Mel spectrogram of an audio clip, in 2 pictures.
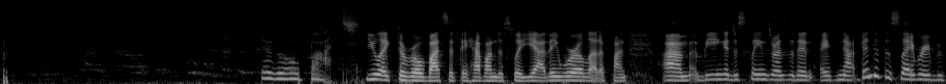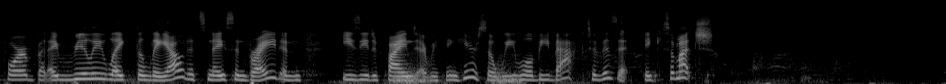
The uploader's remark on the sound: This episode was recorded at Maker Fest on February 25, 2023.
